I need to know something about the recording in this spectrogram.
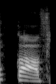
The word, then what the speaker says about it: calf: एफ के पहले एल है, तो इसे यहाँ एल क्या होगा हमारा, साइलेंट होगा, तब इसे हम क्या पढ़ेंगे, काफ, यानी एल को छोड़कर इसे हम क्या पढ़ेंगे, काफ, जिसका हिंदी मतलब होता है बछड़ा।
